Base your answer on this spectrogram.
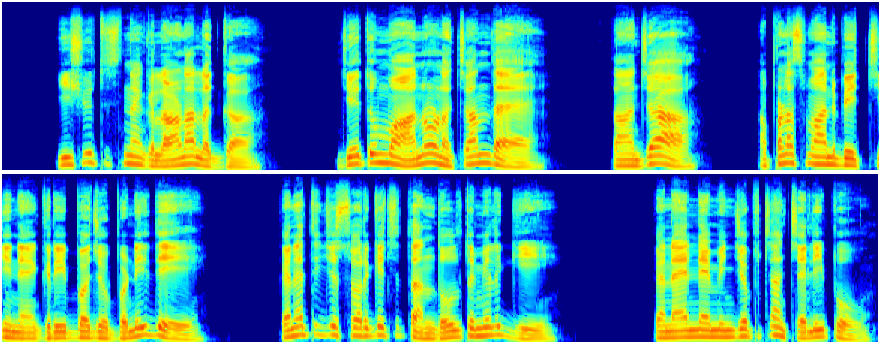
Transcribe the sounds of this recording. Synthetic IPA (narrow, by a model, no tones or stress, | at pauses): jiːsuɛt̪ɪsnɛ̃ɡɐlaːɽ̃alɐɡːa̰ | d͡ʒeːt̪̬umaːnɦoːɽ̃at͡ʃãːə̃nd̪aɛ | t̪ãd͡ʒaː | ɐpɽ̃asɐmaːnbeːt͡ʃːʃinɛ̃ɡɐɾiːbad͡ʒobɐɽ̃id̪eː | kɐnɛt̪̬ɪd͡ʒoswɐɾɡet͡ʃət̪ɐ̃nd̪oːlət̪mɪlɡi | kɐnɛnːɛ̃mɪ̃ɲnd͡ʒopɐt͡ʃãːt͡ʃɐlipo̰ː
